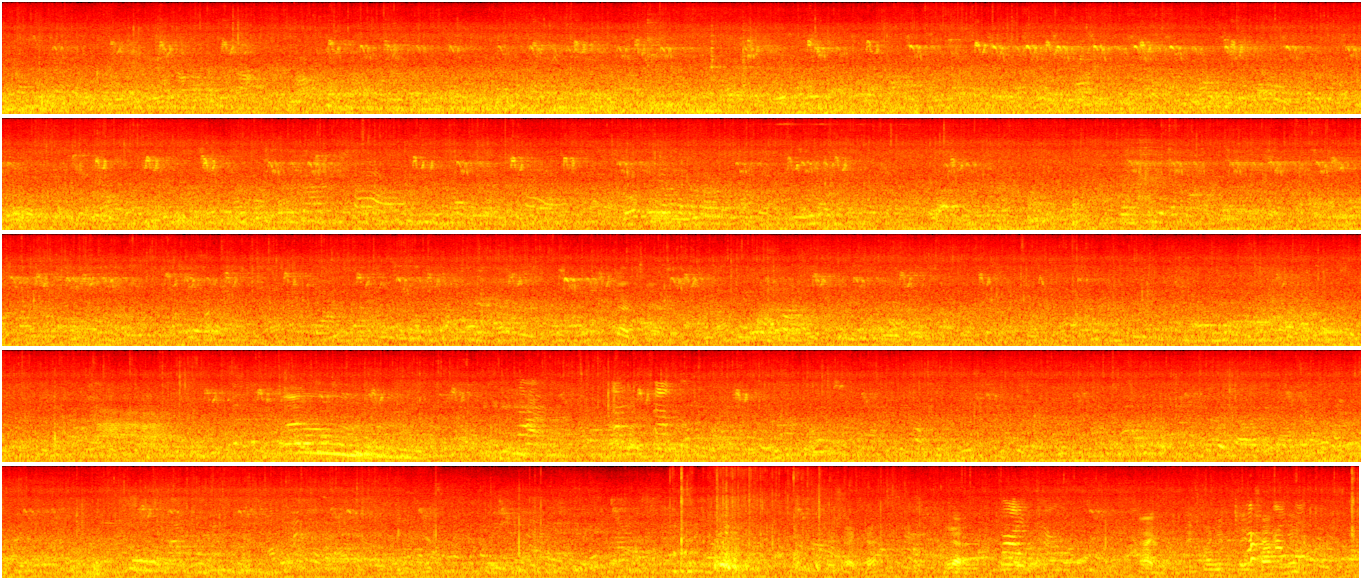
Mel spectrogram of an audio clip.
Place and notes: Mannheim, Deutschland - Statue de Wolfgang Heribert von Dalberg
Stadt, Menschen, Restaurants, Vögel, Wasser, Flugzeug, Urban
